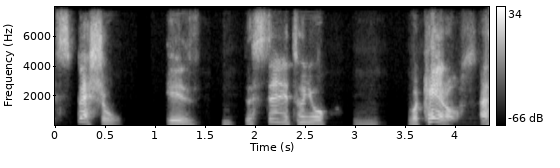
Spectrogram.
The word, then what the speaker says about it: Vaqueros: And my upset special is the San Antonio Vaqueros.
